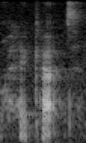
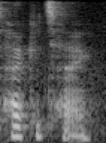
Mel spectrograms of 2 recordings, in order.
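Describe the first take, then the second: First: Hecate said in two syllables, as HEK-at; two-syllable pronunciation. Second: Hecate said in three syllables, ending "-tay"; three-syllable pronunciation. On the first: Giving viewers the other pronunciation, Hecate as HEK-at. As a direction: offer Hecate as HEK-at, without the "-ay" ending. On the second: Witch naming the goddess for viewers, Hecate as HEK-uh-tay. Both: Shown as a demonstration. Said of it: "depending on how you pronounce it".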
